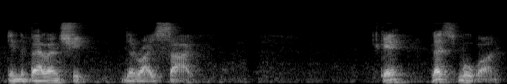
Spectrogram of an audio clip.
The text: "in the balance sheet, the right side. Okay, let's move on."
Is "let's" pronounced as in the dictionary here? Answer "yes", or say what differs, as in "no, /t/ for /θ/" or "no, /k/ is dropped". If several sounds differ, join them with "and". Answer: yes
